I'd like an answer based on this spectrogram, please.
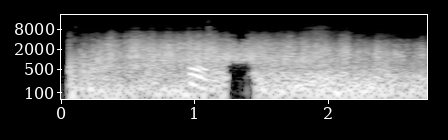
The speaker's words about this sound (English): Can you drop a bomb for Tito's? For sure, though. I will do that right now.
